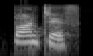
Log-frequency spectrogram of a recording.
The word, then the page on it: pontiff: Indian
